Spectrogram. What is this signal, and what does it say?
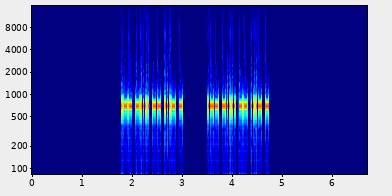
Morse code, heard as a keyed tone, about 48 wpm, 700 Hz. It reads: W6MVT W6MVT
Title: USA Call Signs - 5 Characters - Repeated 2x - 50wpm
